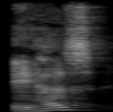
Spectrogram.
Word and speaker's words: ehes: We drop the ye sound at the beginning of the word in Lake Cornish. Okay. So it's ehas.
